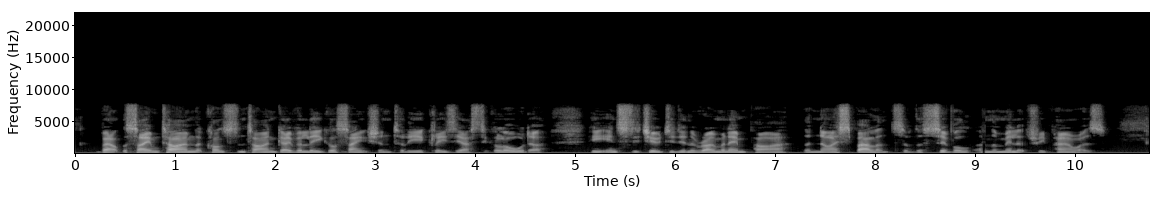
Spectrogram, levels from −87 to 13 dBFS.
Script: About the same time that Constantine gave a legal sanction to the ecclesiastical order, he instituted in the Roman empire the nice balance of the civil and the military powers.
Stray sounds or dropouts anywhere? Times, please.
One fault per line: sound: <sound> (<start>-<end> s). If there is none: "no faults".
sound: dropout (9.1-9.1 s)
